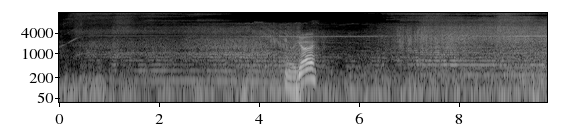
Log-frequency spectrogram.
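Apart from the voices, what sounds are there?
F07 UH-1D Huey RC helicopter taking off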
